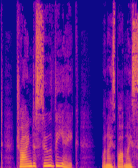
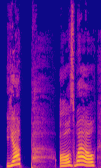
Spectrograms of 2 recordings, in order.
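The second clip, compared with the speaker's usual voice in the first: much higher and louder, chirpy; tipsy breezy; 9 semitones higher, 6 dB louder, much slower than usual. Acted. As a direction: fake breezy, buzzed. Tipsy girl texting breezily.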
